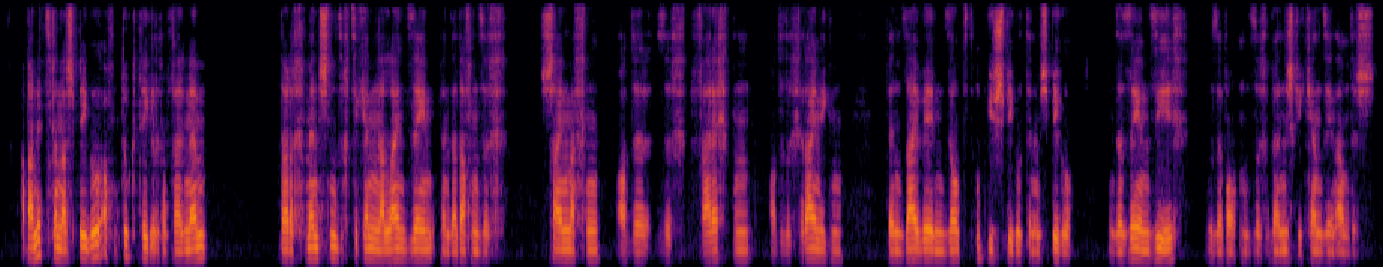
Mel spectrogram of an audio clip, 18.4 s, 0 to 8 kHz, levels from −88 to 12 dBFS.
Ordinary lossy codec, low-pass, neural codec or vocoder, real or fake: AAC, 48 kbps; 7.2 kHz; none; real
